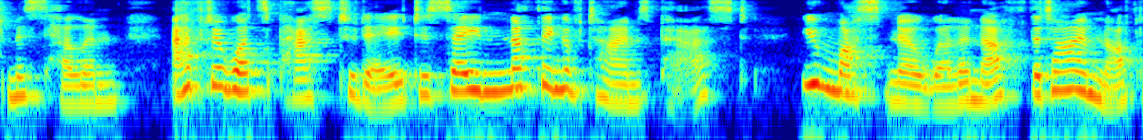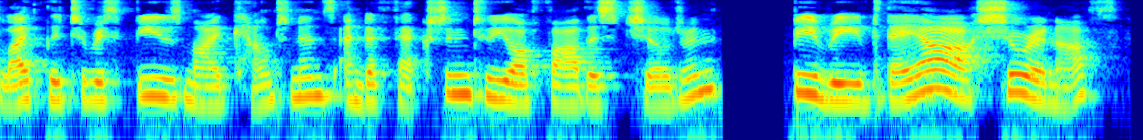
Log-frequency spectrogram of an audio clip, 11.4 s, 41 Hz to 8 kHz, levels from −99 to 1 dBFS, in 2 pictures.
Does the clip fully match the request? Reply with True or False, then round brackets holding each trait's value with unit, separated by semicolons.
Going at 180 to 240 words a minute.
True (195 wpm)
